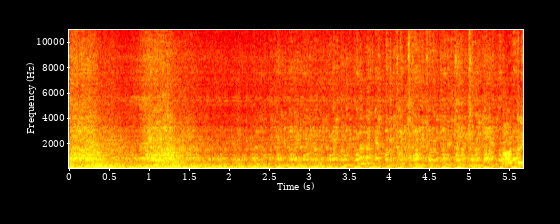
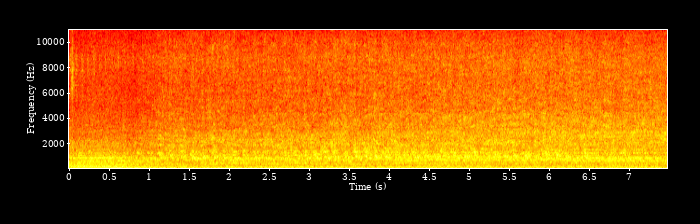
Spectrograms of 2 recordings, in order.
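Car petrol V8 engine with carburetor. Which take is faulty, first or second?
first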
